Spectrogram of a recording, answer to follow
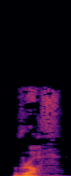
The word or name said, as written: rough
